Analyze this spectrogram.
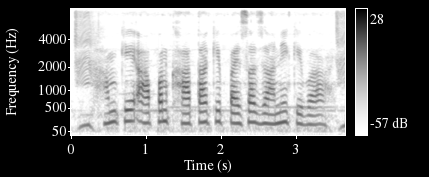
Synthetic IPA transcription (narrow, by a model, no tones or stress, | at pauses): həmkeʔaːpənkʰaːt̪akepɛːsad͡ʒaːnekebaː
